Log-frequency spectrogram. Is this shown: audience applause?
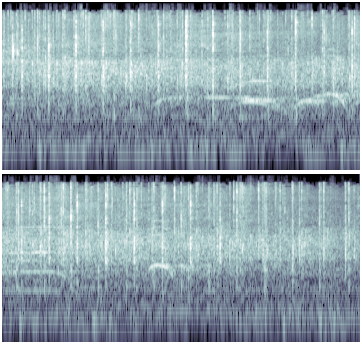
yes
